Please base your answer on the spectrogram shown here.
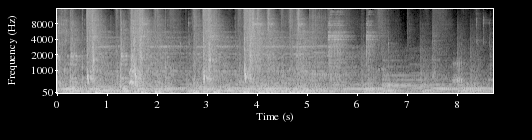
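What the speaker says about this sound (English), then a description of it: "Don't shoot me, turrets." Turrets fire in the video game Mana Spark, a run of sharp, punchy thuds spaced about a second apart over a busy, steady game soundtrack.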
